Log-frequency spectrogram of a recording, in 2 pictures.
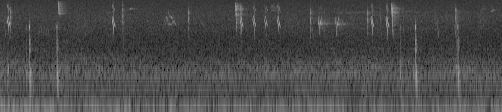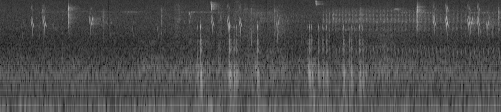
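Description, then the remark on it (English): A female bird calling in short, high chirps and tweets that come irregularly, some in quick clusters, over a steady low mechanical hum. No one speaks. “It's recording. This is the female.”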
